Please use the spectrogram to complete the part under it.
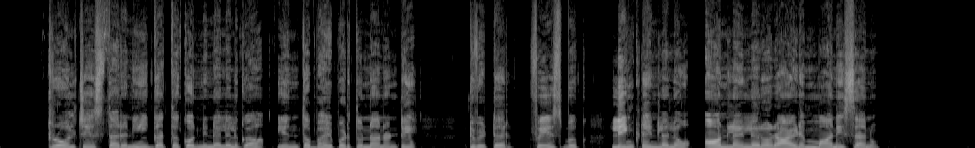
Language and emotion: Telugu, fearful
